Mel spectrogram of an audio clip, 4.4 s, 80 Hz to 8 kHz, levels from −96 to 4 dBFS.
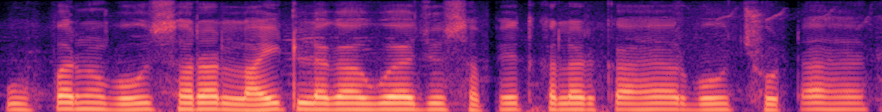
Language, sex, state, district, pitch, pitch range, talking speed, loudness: Hindi, male, Jharkhand, Deoghar, 160 Hz, 155-160 Hz, 230 wpm, -16 LUFS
